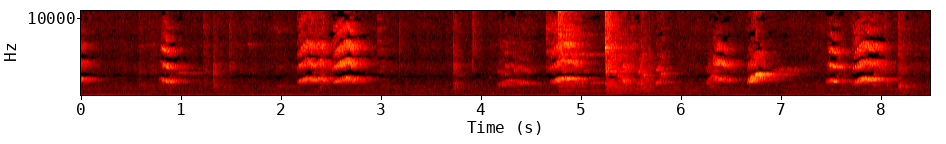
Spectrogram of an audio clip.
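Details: Several cockatiels flying loose and playing, trading short squawks and chirps in bursts, one broad harsh squawk near five seconds, with a constant low electrical hum.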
